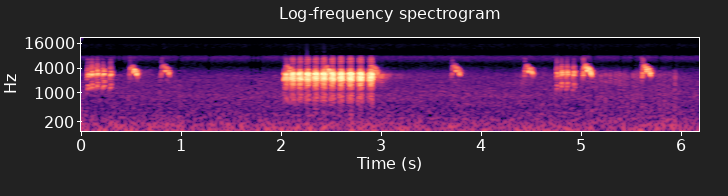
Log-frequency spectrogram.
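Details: Morning at a pond with magpies about; a loud, rapid pulsed rattle lasting nearly a second rises in the middle, with brief high chirps before and after it over low background rumble.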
